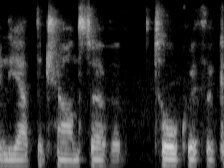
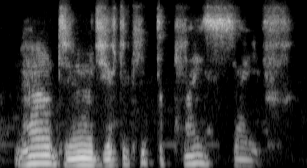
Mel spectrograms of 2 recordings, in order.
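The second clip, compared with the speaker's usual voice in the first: quiet, low, muttered aside; 2 semitones higher than usual. Voicing Marcus during a story scene; muttering to himself. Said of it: "just sort of muttering like".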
